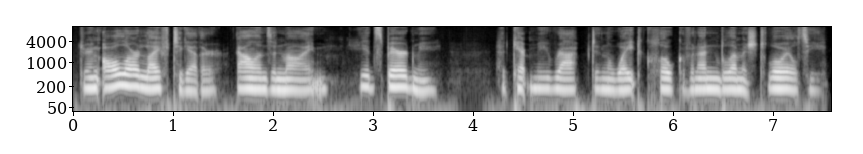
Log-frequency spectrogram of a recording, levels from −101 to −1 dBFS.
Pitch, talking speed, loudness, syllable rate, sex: 175 Hz, 190 wpm, -17 LUFS, 5.3 syllables/s, female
